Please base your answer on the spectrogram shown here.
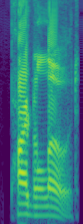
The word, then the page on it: pardalote: American English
